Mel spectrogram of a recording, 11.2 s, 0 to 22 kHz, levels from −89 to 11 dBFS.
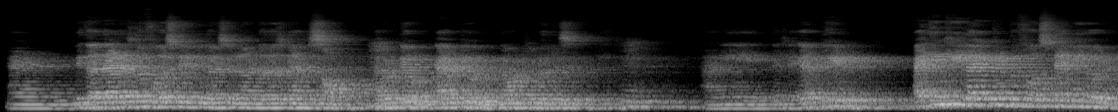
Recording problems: room echo; strong; dies away in 2 s
off-mic speech; far

